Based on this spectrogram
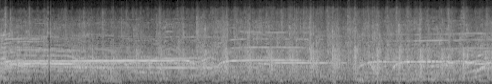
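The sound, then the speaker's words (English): A large rally crowd in Atlanta cheers and applauds a line from the president's speech, with dense, steady clapping under rising and falling whoops and shouts that carry on loudly throughout. “Crowd love that line.”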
